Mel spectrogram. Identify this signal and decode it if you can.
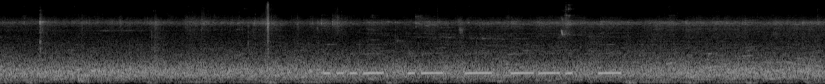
Morse code, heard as a keyed tone, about 18 wpm, 540 Hz, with heavy radio static, a narrow filter and the noise of a crowd indoors. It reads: VATGT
